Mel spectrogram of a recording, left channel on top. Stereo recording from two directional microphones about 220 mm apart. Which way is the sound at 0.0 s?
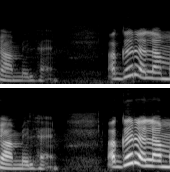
40° right (ahead or behind).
